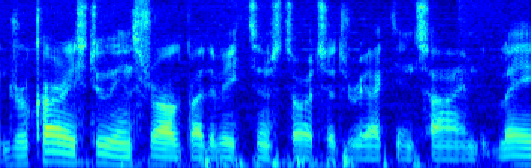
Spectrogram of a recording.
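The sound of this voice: Here is an unforced reading voice whose pitch varies in an ordinary way.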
